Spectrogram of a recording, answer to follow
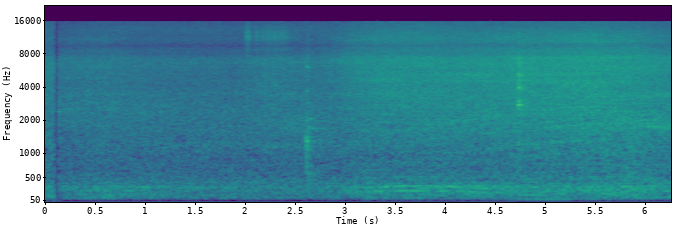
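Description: Steady background whir of a fan or similar machine in a room, growing a little louder about three seconds in, with two faint light clicks.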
